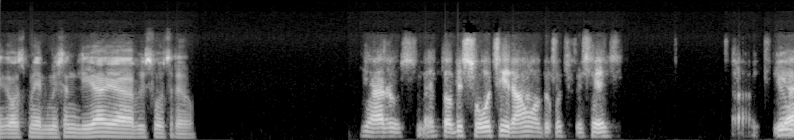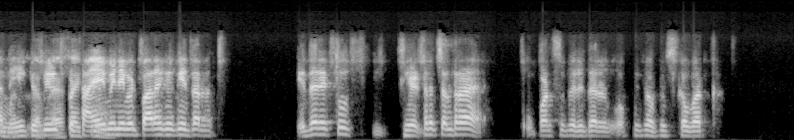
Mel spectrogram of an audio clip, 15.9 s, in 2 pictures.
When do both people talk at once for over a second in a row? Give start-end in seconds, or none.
7.8-9.0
